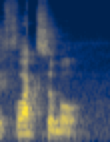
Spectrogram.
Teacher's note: In the first word, flexible, major stress, the stress is flex. flex, and then it gets quick, sible, sible, sible, flexible, sible.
